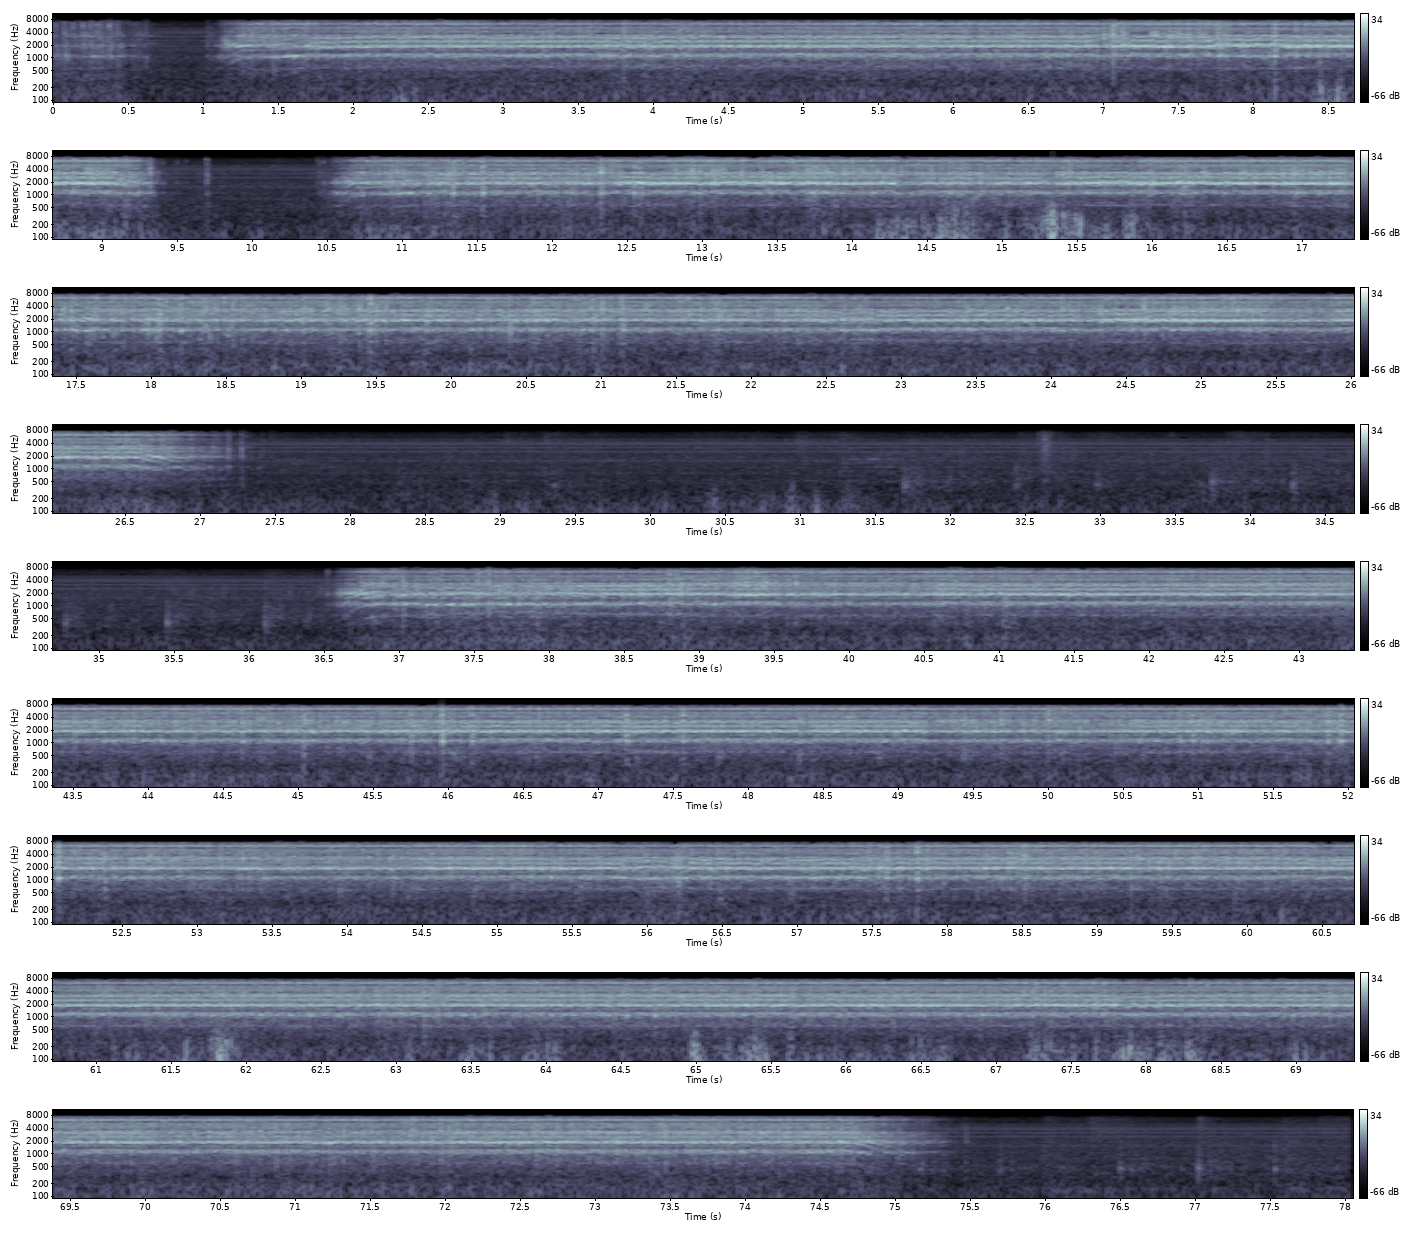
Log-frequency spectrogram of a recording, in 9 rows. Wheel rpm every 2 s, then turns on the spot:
50, 160, 160, 160, 120, 80, 160, 160, 160, 160, 170, 160, 160, 70, 0, 0, 0, 0, 80, 160, 160, 160, 160, 160, 160, 160, 160, 160, 160, 160, 160, 160, 160, 160, 160, 160, 160, 70, 0.
none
